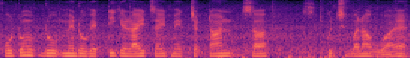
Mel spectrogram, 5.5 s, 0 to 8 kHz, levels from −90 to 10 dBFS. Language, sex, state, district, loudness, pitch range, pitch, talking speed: Hindi, male, Arunachal Pradesh, Lower Dibang Valley, -21 LUFS, 120-130 Hz, 125 Hz, 165 wpm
